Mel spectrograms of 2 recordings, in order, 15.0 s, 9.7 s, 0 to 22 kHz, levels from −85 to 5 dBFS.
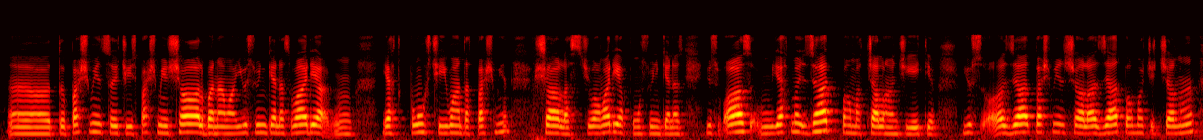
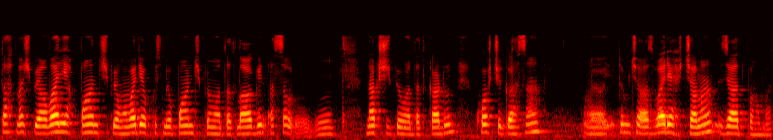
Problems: constant background noise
